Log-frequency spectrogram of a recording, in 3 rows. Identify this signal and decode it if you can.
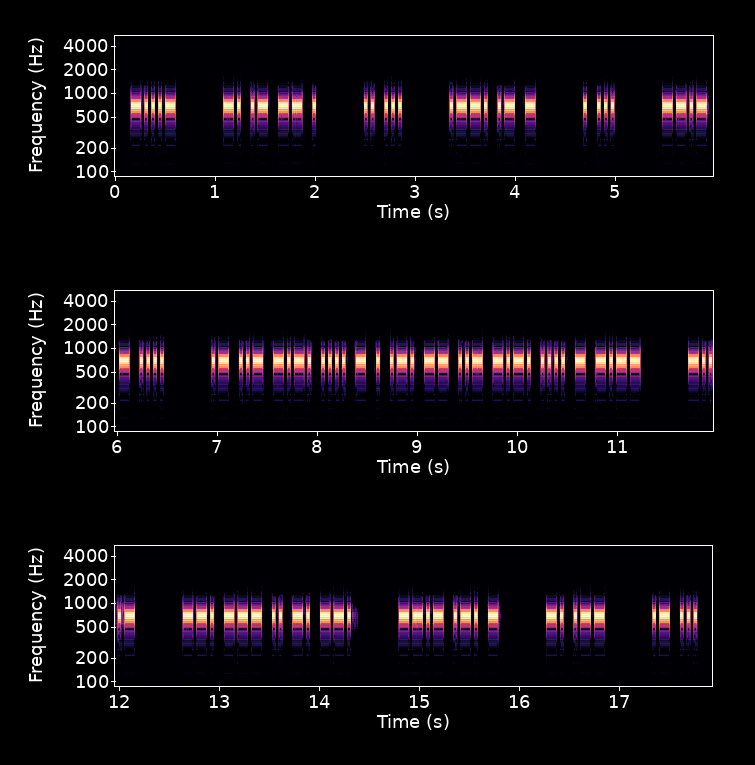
Morse code, heard as a keyed tone, about 34 wpm, 700 Hz. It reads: <BT> NAME IS PAT ES QTH AUCHTERMUCHTY <BT> GOING QRT NW AS
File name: UK MASTER QSOs TRAINING / 35WPM / UK MASTER QSOs 0042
